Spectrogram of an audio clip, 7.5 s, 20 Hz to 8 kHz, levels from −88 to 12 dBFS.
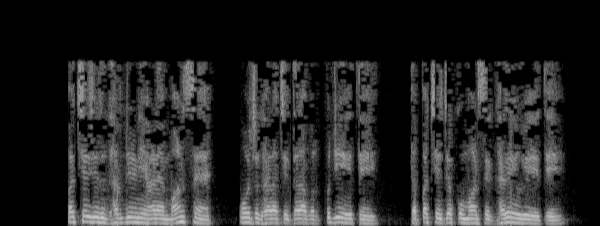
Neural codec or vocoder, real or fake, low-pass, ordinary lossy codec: none; real; 7.2 kHz; MP3, 24 kbps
